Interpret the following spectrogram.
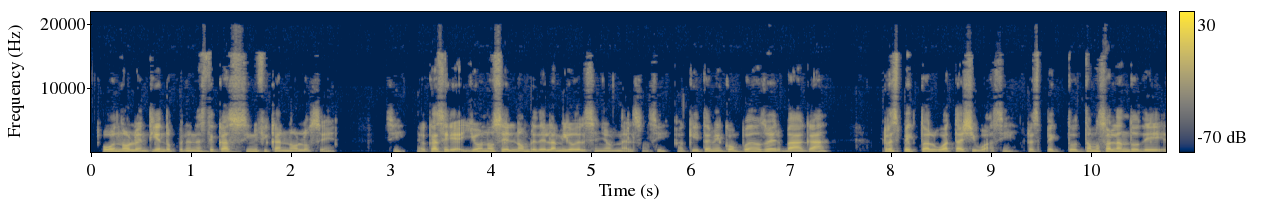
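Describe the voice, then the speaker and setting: A patient male teacher talks learners through grammar points, often pausing to check that they follow. His voice sits at an ordinary middle pitch, and the recording is dry and close with no room echo. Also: creaky, darkish tone. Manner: patient, checks understanding with frequent "¿sí?". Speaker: Japanese language teacher. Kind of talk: explanatory lesson.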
